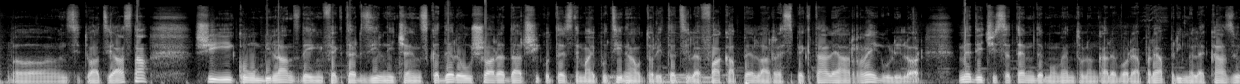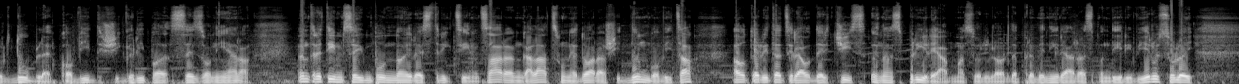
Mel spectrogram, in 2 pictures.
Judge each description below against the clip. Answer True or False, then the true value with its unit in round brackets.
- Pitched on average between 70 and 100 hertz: True (90 Hz)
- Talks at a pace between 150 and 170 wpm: True (155 wpm)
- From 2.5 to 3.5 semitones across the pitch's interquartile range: False (4.3 semitones)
